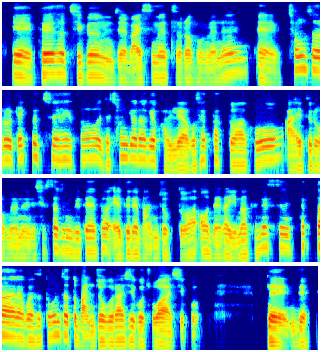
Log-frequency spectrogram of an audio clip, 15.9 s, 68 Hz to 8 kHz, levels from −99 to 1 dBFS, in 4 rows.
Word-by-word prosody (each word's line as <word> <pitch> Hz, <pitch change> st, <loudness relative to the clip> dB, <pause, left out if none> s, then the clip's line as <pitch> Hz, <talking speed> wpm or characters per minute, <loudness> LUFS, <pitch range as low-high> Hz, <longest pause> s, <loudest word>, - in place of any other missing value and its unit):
예. 125 Hz, -5 st, +4 dB
그래서 145 Hz, 0 st, +6 dB
지금 125 Hz, -2 st, -1 dB
인제 100 Hz, +1 st, -4 dB
말씀을 105 Hz, +7 st, -2 dB
들어 100 Hz, -2 st, -5 dB
보면은 115 Hz, -, -4 dB, 0.2 s
예 85 Hz, -7 st, -2 dB
청소를 180 Hz, -3 st, +2 dB
깨끗이 175 Hz, +1 st, -3 dB
해서 165 Hz, +1 st, -1 dB
인제 130 Hz, -3 st, -4 dB
청결하게 170 Hz, -3 st, +2 dB
관리하고 100 Hz, 0 st, -1 dB
세탁도 155 Hz, -3 st, -3 dB
하고 155 Hz, +7 st, +1 dB
아이들 105 Hz, +4 st, -1 dB
오면은 90 Hz, +1 st, -5 dB
이제 90 Hz, -, -8 dB
식사 145 Hz, +2 st, -1 dB
준비도 135 Hz, -3 st, -3 dB
해서 145 Hz, +4 st, -1 dB
애들의 125 Hz, +5 st, 0 dB
만족도와 105 Hz, +7 st, -5 dB
'어 135 Hz, 0 st, -1 dB
내가 110 Hz, +4 st, -2 dB
이만큼 115 Hz, -, -4 dB
했은 165 Hz, -1 st, -2 dB
했다.'라고 155 Hz, -6 st, +4 dB
해서 130 Hz, -, -4 dB
또 155 Hz, -, -1 dB
혼자 165 Hz, -1 st, +3 dB
만족을 115 Hz, +5 st, +2 dB
하시고 125 Hz, -3 st, +1 dB
좋아하시고. 105 Hz, -1 st, 0 dB, 0.8 s
네 110 Hz, -4 st, +7 dB
근데 100 Hz, -, -1 dB
125 Hz, 350 characters per minute, -25 LUFS, 105-160 Hz, 0.8 s, 네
